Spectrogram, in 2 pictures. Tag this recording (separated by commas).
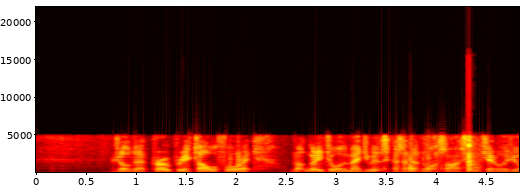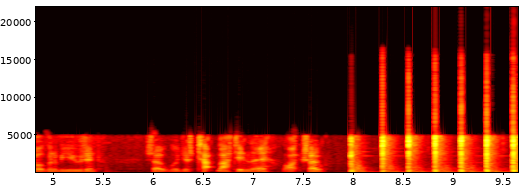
Speech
